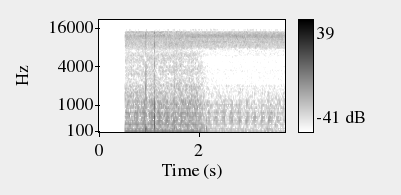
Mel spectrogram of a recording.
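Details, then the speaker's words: Small airbrush compressor set up for a posh H-series single-action airbrush, running normally: low, quiet, steady motor hum with no knocking or rattling. "that's it running right there notice how quiet it is can you hear me can you hear me yeah yeah that's just how quiet it is really neat"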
